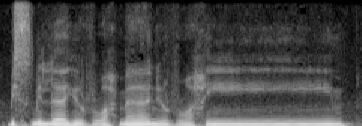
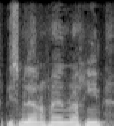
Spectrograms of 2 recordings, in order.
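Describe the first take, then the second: First: The phrase is said slowly. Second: The phrase is said quickly. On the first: The words are read while reflecting on their meaning. The speaker calls it right. "we read it slowly" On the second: The words are rushed without reflecting on their meaning. The speaker calls it wrong. "gone are the days that we quickly read Surah Al-Fatiha"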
